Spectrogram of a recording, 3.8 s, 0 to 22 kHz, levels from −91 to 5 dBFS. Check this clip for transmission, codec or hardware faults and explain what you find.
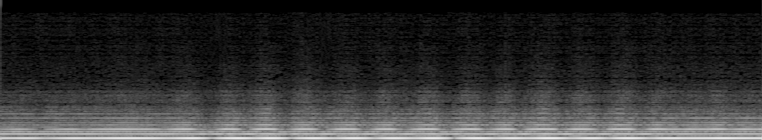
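I found no faults to explain in this music clip.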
